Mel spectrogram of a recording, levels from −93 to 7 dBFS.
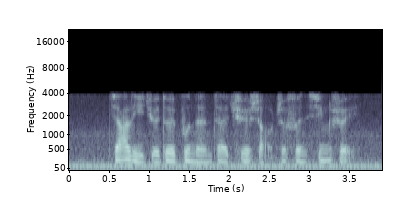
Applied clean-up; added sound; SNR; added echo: none; Bus; 8 dB; none.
